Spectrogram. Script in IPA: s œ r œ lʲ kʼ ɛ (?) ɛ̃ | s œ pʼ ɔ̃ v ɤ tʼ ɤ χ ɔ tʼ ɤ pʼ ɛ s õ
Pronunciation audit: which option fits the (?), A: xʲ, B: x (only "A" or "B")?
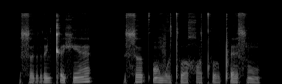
A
